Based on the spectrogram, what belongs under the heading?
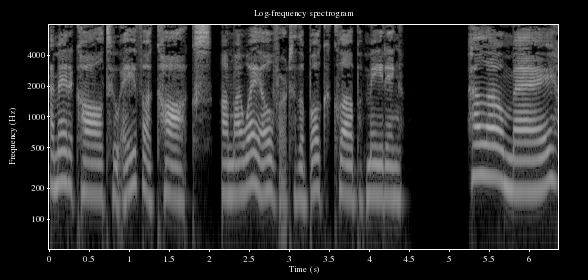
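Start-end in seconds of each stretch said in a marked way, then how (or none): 5.2-6.4 flat, toneless monotone, pitched high. Reading a story, a character greets the narrator on the phone: monotone voice. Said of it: "greeted me with a monotone voice".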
